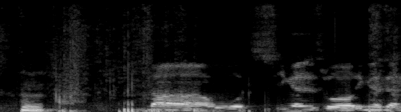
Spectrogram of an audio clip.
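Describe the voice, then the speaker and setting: A man talks at a very slow pace. Noticeable background noise runs beneath him. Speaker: baseball strength coach. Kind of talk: interview. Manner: halting, many fillers.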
